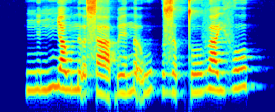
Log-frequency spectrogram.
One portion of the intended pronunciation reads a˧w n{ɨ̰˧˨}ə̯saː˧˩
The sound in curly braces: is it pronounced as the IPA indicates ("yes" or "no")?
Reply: yes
